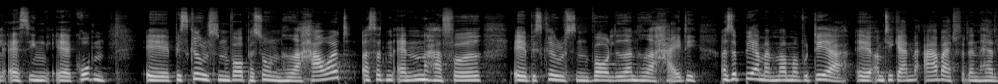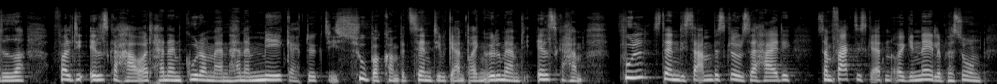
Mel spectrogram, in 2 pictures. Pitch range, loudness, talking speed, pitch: 185-215 Hz, -20 LUFS, 230 wpm, 195 Hz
